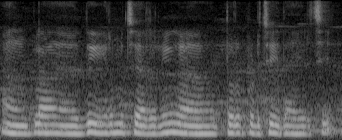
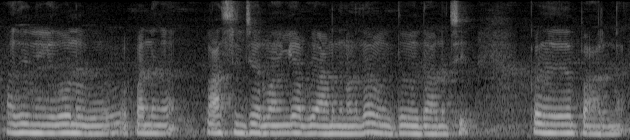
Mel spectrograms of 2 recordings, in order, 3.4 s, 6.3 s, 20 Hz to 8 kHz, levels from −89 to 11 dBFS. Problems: constant background noise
